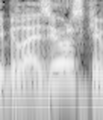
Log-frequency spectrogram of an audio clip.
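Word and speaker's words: Белозёрский: Нет, вы, да, кстати, с ударением в Белозерском, там «ё» все-таки должно быть. Потому что был князь Белосельский Белозерский, вы помните, Александр Михайлович.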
